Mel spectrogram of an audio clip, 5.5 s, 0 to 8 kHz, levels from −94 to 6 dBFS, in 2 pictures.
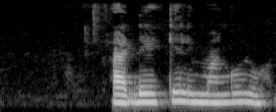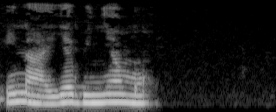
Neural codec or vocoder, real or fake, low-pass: none; real; 7.2 kHz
